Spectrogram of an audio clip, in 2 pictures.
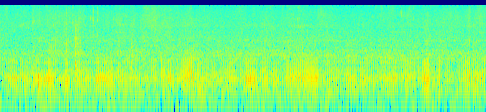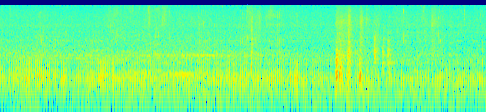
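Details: Newly rescued kitten purring while lying on its owner's belly, recorded about a year earlier indoors; a steady low rumbling purr runs throughout, with faint rustling and a couple of brief knocks near the end.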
